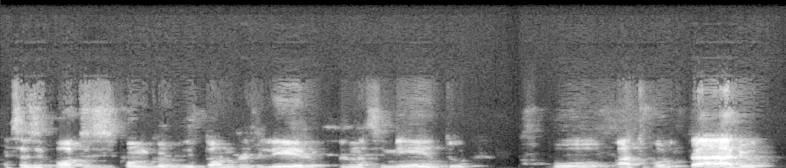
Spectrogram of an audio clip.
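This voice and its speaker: A man with a Brazilian Portuguese accent giving a recorded law lecture, explaining step by step and checking in with his students. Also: on the high side. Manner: explanatory, repeats points with "tá?" check-ins. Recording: echoey room.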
